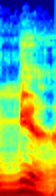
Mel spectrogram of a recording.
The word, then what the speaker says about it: mirror: says uh he says you say mirror mirror without saying uh to without making it two syllables um let me think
